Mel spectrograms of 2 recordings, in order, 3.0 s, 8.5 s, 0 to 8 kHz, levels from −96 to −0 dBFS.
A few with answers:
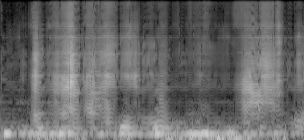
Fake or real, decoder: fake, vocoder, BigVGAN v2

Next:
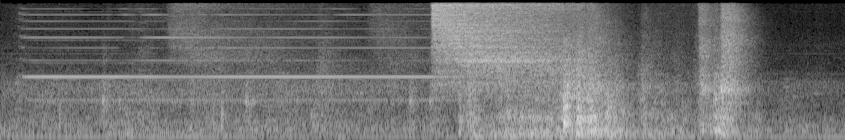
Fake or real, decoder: real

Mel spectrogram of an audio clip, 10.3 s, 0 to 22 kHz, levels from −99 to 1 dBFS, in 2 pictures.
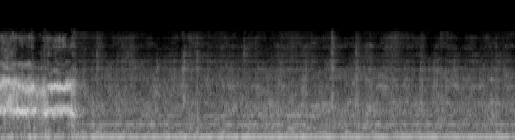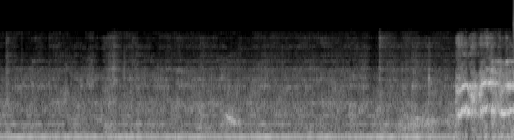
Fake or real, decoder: fake, codec, HILCodec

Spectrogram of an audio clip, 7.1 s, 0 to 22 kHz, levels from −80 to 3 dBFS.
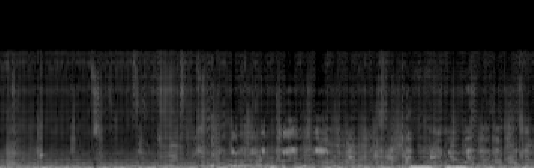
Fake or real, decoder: fake, vocoder, BigVGAN v2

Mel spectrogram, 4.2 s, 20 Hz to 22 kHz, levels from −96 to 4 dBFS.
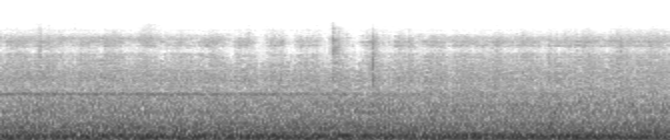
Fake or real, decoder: fake, vocoder, Vocos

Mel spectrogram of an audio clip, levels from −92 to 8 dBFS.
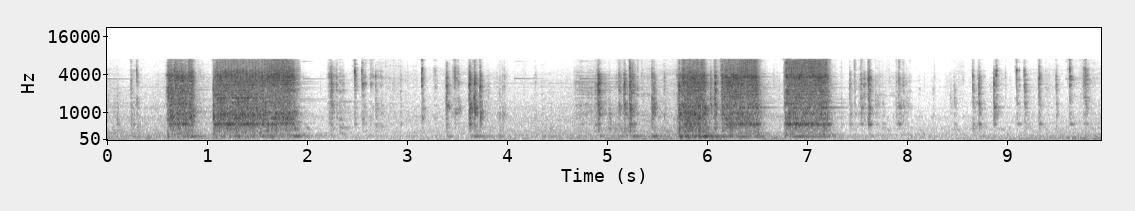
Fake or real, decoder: real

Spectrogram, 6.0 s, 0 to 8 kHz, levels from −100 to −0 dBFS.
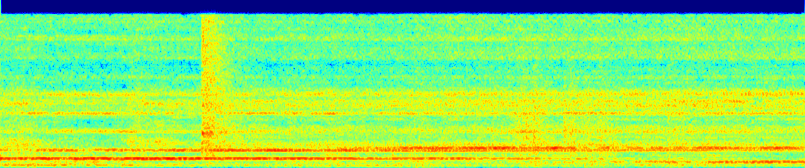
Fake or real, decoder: fake, vocoder, Vocos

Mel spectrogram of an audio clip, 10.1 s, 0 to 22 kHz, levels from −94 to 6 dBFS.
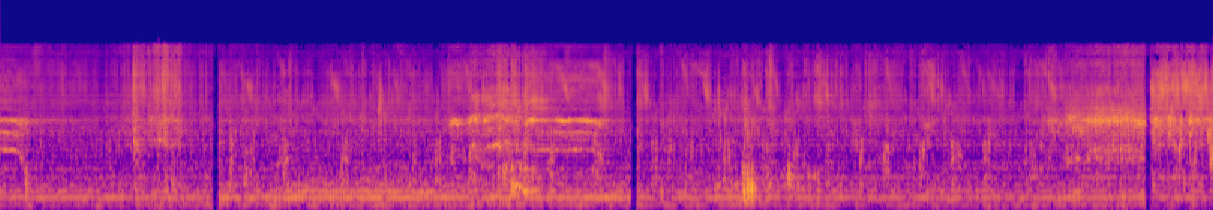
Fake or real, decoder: fake, vocoder, BigVGAN v2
